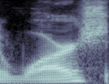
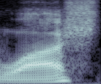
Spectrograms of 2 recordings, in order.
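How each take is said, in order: First: It is said with a regional accent. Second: It is said with no regional accent. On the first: This is how some local people said it. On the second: This is the usual way to say it.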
